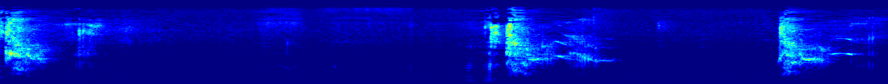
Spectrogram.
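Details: Small pet dog giving three short, high, yappy barks spaced a few seconds apart, with quiet breathing between them.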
